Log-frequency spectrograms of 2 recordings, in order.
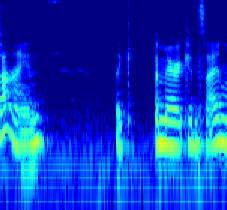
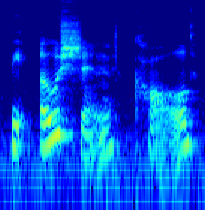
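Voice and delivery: ordinary talk, nothing marked

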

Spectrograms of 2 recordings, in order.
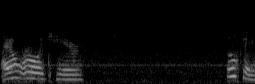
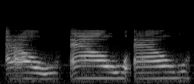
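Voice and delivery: a touch of mock pain, slightly louder ows; pretend pain; 5 dB louder, much slower than usual. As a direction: fake being hurt. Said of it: "Pretend that I'm Dorka the Exploder".

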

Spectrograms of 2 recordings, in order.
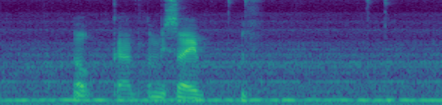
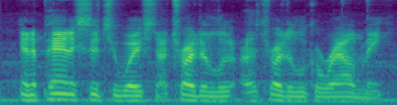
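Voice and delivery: ordinary delivery, nothing marked

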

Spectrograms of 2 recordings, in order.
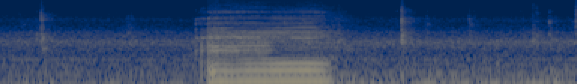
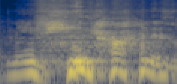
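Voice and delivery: startled laugh; 9 semitones higher, 12 dB louder than usual. Real, not acted. Sudden danger, laughs.

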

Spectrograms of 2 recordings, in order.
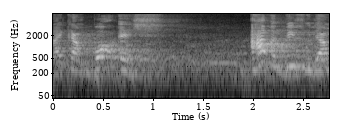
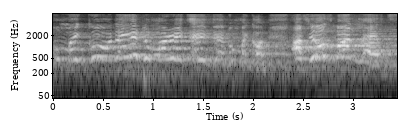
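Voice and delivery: much higher and louder, mock-shocked gossip; nosy gossip; 9 semitones higher, 9 dB louder than usual. A nosy person asking about her broken marriage, high mock shock. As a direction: gush with fake concern.

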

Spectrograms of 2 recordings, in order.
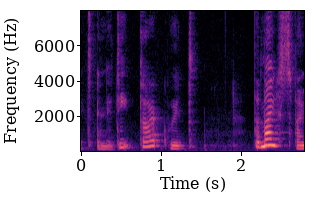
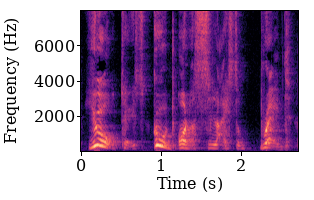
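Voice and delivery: a big hungry beast; Gruffalo voice; 13 dB louder than usual. A narrator's reading. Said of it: "the Gruffalo said".

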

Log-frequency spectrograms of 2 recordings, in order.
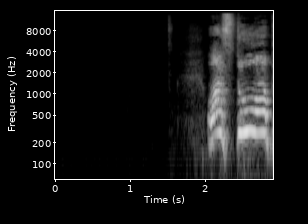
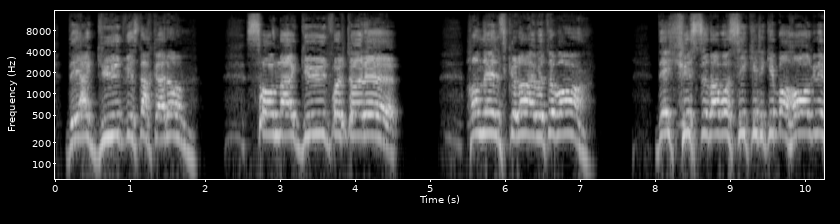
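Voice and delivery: ordinary talk, nothing marked

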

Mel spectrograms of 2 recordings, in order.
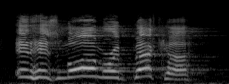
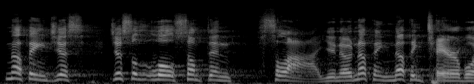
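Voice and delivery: usual speaking voice

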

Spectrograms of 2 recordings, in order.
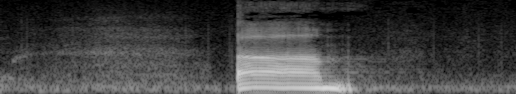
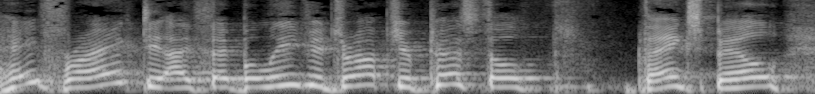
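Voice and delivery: much higher, politely chipper suburban neighbor; cul-de-sac suburbanite; 9 semitones higher than usual. Retold or imitated. Comic mocks his own frozen reaction, suburban neighbor voice. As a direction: play a clueless polite dad from the suburbs, pitched up. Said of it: "Just classic cul-de-sac".

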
